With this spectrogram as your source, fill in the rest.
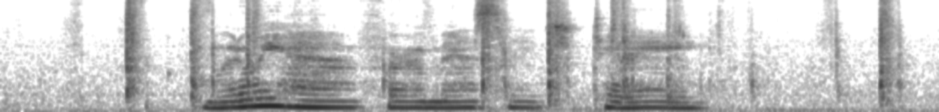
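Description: A middle-aged woman speaks softly and close to a microphone.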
